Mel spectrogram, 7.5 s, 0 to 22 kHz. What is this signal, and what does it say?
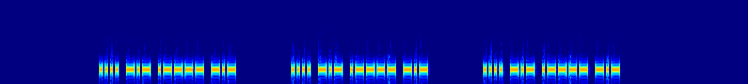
Morse code, heard as a keyed tone, about 46 wpm, 700 Hz. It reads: HK1K HK1K HK1K
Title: DXCC-100 Call Signs - 4 Characters - Repeated 3x - 45wpm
